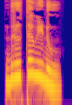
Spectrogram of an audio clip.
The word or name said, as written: ಧೀರತೆವಿಡಿ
